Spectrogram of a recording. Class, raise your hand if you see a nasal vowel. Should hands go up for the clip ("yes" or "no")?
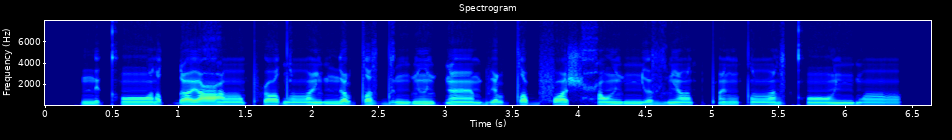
yes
